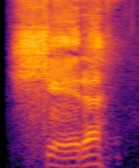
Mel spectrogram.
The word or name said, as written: Xera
